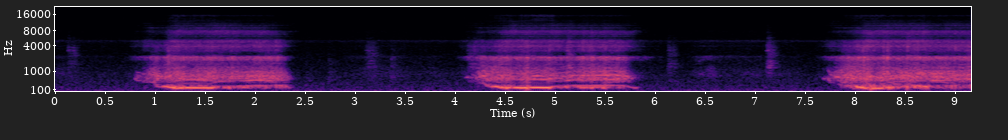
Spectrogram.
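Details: Real sleep snoring recorded on a phone after practicing the 4-7-8 breathing technique: three steady, loud buzzing snores at about 17 breaths a minute, quiet gaps between; regular snoring.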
